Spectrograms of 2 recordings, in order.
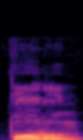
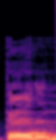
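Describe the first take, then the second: First: The first vowel is a closed 'o' sound. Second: The first vowel is an open 'aw' sound. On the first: "কিন্তু বলি তরুণ" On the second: "আমি তরুণ বললাম"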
